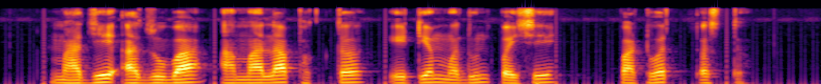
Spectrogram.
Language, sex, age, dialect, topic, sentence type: Marathi, male, 51-55, Varhadi, banking, statement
